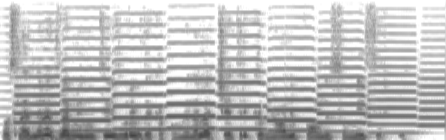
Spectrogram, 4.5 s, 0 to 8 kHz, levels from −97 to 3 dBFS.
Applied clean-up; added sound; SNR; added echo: classical method WPE with log-MMSE.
